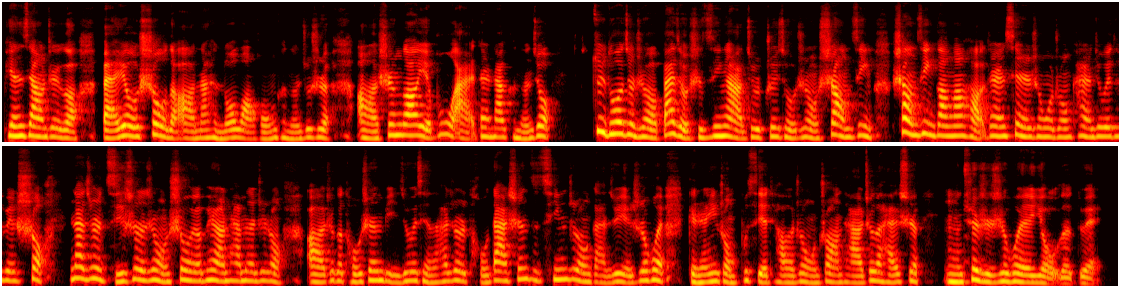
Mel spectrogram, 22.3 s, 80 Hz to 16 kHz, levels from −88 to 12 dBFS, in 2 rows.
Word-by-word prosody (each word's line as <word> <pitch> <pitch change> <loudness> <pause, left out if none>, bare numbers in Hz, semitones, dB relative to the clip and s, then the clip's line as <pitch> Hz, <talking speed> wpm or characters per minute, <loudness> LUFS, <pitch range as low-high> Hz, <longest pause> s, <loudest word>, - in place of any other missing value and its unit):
偏 250 -1 +4
向 240 -3 +4
这 225 -2 -2
个 190 -3 +1 0.2
白 195 0 +5
幼 245 -1 +4
瘦 255 0 +2
的 190 - +1
啊。 185 0 0
那 195 +2 -2
很 200 -4 -2
多 195 +3 0
网 175 -4 -2
红 170 +2 -4
可 200 -1 -5
能 170 -1 -5
就 210 - -2
是， 210 -2 -1 0.3
啊， 185 -3 +1
身 270 +8 +1
高 265 -1 +7
也 220 -6 +3
不 280 +8 -6
矮， - - +3
但 235 - +1
是 - - -2
她 215 0 +2
可 215 -1 -6
能 180 -2 -2
就 240 +1 +1 0.4
最 360 -4 +5
多 300 +1 +6
就 285 -2 +2
只 230 -3 0
有 210 -4 +2
80-90 220 -7 +2
斤 245 +4 +3
啊， 205 - +4
就 180 +5 -6
是 - - 0
追 230 +2 -3
求 210 -3 -3
这 215 +2 -5
种 190 -2 -2
上 235 +2 +2
镜。 235 0 -3 0.2
上 335 -6 +5
镜 275 -1 +1
刚 255 -1 +3
刚 250 0 +3
好， 230 - +1
但 240 -1 +1
是 240 - -3
现 260 -2 +1
实 225 - 0
生 230 0 -3
活 225 - -2
中 215 0 -4
看 235 +1 -3
着 215 - -2
就 235 - -1
会 235 - 0
特 235 - -5
别 235 -1 -3
瘦， 210 - -2 0.2
那 290 +2 +2
就 275 +1 -2
是 260 - 0
极 205 -1 -3
致 265 +5 -3
的 250 - +3
这 - - -5
种 215 -5 0
瘦， 245 +3 0
又 220 0 -1
配 240 - -1
上 220 -3 +2
他 225 - -4
们 230 - -1
的 220 - -3
这 225 +1 -5
种， 205 -4 -4 0.2
啊， 195 -1 0
这 230 - -6
个 220 - -3
头 200 -1 -3
身 235 +2 +1
比 195 -5 -5
就 215 - -3
会 230 - -1
显 210 -4 -4
得 185 - -7
她 215 - -3
就 235 +2 -2
是 215 - -2
头 180 -3 -8
大、 235 -1 +4
身 265 +5 -3
子 235 -3 -6
轻， 260 +4 -1
这 260 - -4
种 210 -4 -1
感 180 -3 -8
觉。 200 - 0
也 190 -4 -1
是 230 +6 -2
会 235 -2 +2 0.2
给 195 - +1
人 185 +2 0
一 215 - +2
种 190 -4 -2
不 180 - -9
协 205 -5 -1
调 180 -1 -6
的 180 - -3
这 - - -11
种 180 -3 -3
状 190 -1 -3
态 190 - -10
啊， 175 0 0
这 235 - -1
个 225 - 0
还 190 -2 -2
是， 205 +2 -3 0.2
嗯， 200 -1 +3
确 220 +6 +3
实 200 -2 +1
是 205 +3 +1
会 200 -3 +2
有 170 -4 -2
的， 155 -1 -4
对。 150 0 -6
215 Hz, 350 characters per minute, -23 LUFS, 195-240 Hz, 0.4 s, 高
